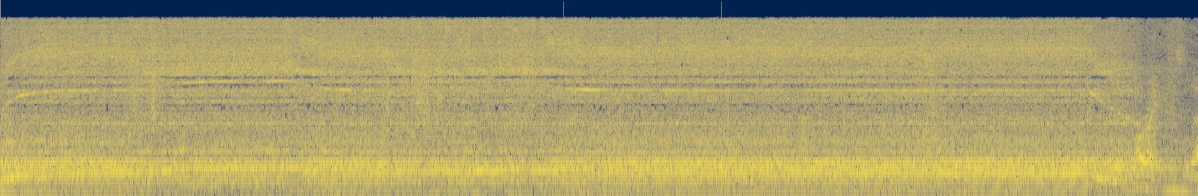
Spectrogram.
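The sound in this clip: A big-motor air-moving unit with a hose attached runs with a loud, steady roar and whine that holds for the whole clip, its pitch dropping right at the end.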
